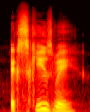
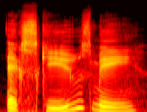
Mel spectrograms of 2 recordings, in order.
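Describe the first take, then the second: First: Said in the usual way. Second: Drawn-out, slow call for attention; slow, pointed second try; insistent excuse me. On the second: Retold or imitated. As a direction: stretch it out to get noticed. Repeats it to ignored man.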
